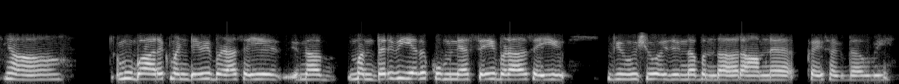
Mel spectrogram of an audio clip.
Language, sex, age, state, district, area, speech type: Dogri, female, 18-30, Jammu and Kashmir, Jammu, urban, conversation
